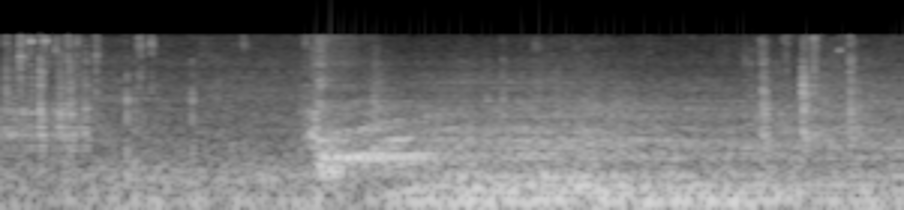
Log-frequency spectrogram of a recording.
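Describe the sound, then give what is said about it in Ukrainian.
The blower motor of the first organ of the Kharkiv Philharmonic, made by the Czechoslovak firm Rieger-Kloss and started with a turn of a key, switches on about two seconds in with a brief rising whine, then settles into a steady, low rumbling hum of air being pushed into the instrument. No one speaks. “Вот сейчас заработал орган. Сейчас включился мотор. Сейчас воздух подается в его легкие.”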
